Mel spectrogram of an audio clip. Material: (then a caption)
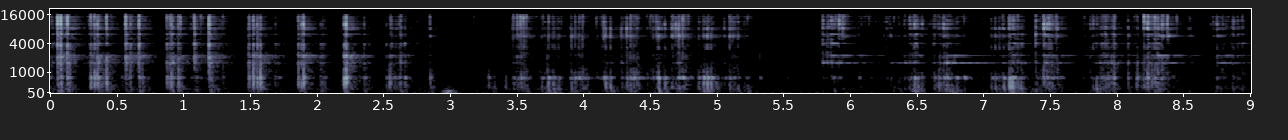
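Glass. Long nails scratch and tap an empty, hollow dark purple embossed glass tumbler, making dense bursts of bright, high clicks and scrapes with almost no low end. A faint glassy ring sits under the strokes, and after a brief pause the later taps bring out steadier high tones.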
